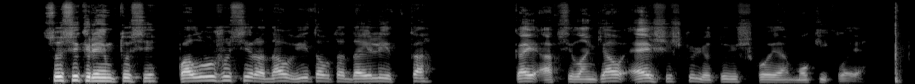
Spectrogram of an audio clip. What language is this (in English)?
Lithuanian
